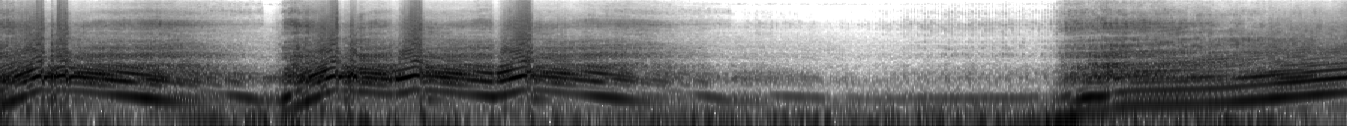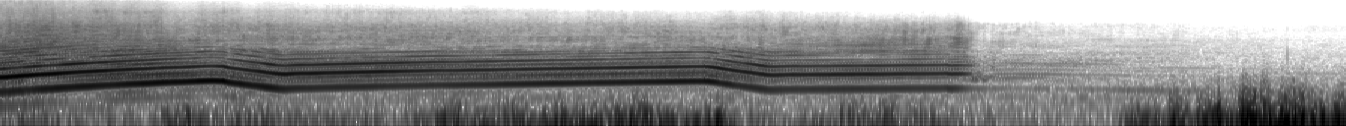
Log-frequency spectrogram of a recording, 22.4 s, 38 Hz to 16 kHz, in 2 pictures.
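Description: Porsche 996.2's 3.6-litre flat-six with an aftermarket Kreissieg exhaust, very loud. It is revved in quick blips while stationary, with sharp pops between the blips. After a short lull it pulls away and rises in pitch through two upshifts, then fades as it drives off, and a burst of low noise follows near the end.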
